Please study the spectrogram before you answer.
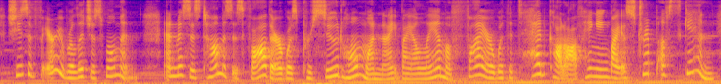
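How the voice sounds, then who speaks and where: A woman's voice: fairly high pitch, fairly bright tone, voice pushed up. A woman playing an imaginative, eager and easily frightened young girl in a storybook reading, breathless and theatrical.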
